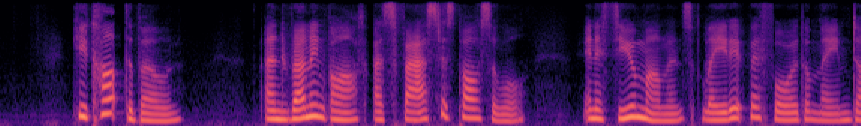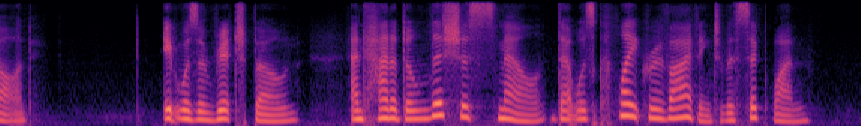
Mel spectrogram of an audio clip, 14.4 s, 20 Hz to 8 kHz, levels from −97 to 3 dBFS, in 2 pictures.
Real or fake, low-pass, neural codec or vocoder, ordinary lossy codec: fake; 7.2 kHz; codec, 16 kHz, 0.5 kbps, FunCodec, trained on Chinese and English, 25 frames a second; AAC, 48 kbps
